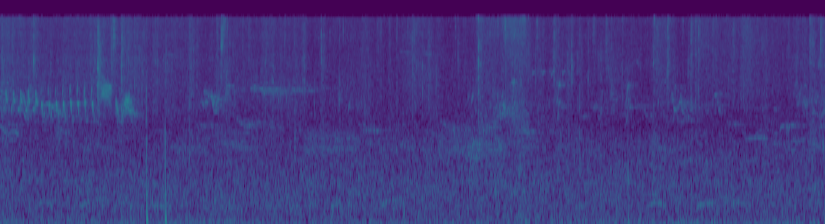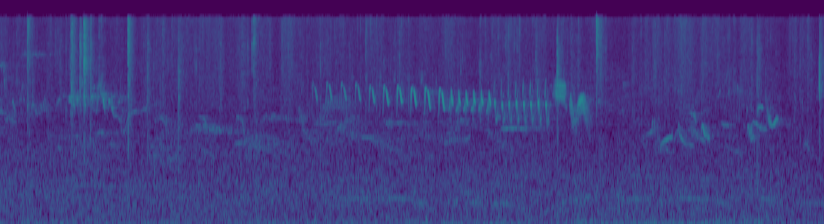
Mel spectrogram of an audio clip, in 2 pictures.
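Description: Zwartbles sheep grazing close by, faint: quick tearing and chewing of grass and leaves heard as runs of soft ticks, busiest late on, with a few short high bird chirps and trills.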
